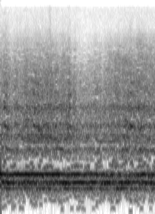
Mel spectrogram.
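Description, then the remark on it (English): A New York Central train whistle blows steadily and loudly over the rumble of the passing train, a sustained tonal blast with continuous rail noise beneath it. “The New York Central.”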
